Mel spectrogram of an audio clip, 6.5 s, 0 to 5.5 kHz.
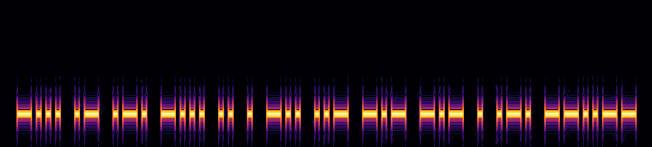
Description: Morse code, heard as a keyed tone, about 25 wpm, 600 Hz. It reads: BARBIEDUKKER,
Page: Ferie 25 wpm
